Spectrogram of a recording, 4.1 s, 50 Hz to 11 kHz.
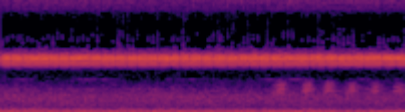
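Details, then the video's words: Summer sunrise crickets at Toronto's Humber Bay Shores, 28 July 2020, calm and clear at 20ºC: a continuous high trill, a low rumble beneath, and a brief series of about six short, quick notes near the end. "Serene Summer Toronto Morning With Chirping Crickets"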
